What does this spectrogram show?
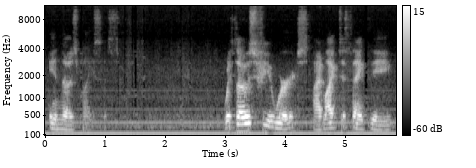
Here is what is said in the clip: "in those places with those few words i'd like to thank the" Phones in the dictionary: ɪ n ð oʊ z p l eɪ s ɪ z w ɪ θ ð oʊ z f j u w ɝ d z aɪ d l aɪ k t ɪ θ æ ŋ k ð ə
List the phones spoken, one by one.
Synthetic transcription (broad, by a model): ɪ n ð oʊ z p l eɪ s ɪ z w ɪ ð oʊ z f j u w ɝ d z aɪ d l aɪ k t ɪ θ æ ŋ k ð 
